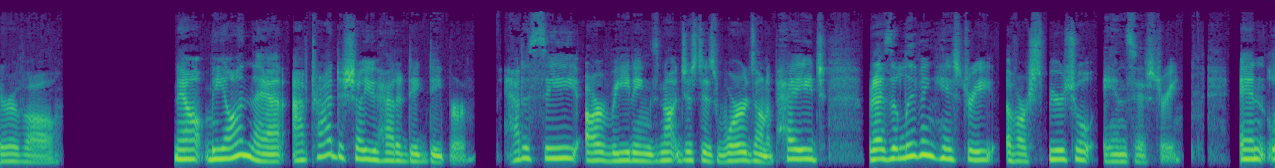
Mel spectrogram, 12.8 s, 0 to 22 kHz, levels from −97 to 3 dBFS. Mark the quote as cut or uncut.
uncut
